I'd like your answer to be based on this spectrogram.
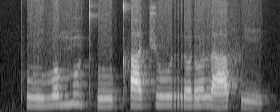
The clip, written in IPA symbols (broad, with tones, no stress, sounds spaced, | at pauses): pʰ uː˨ β o˦ m ũ˦˨ tʰ uː˨ kʰ a˦ t͡ʃ uː˦ r ʊ˦ ɾ ʊ˦ l a˨˦ f i˨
